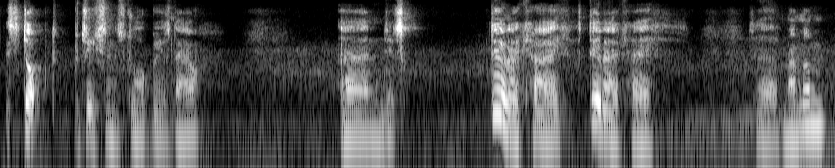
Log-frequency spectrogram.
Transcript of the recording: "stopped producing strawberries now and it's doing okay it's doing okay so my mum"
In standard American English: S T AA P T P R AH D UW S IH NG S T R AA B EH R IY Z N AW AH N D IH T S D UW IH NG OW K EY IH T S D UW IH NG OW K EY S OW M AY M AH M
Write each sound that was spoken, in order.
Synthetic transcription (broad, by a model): S T AA P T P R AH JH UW SH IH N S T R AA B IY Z N AW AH N IH T S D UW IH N OW K EY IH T S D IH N OW K EY S OW M AY M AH M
